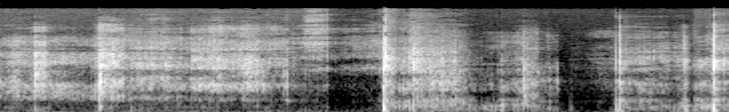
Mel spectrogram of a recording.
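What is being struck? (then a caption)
Cardboard tea box. A tall printed cardboard tea carton held upright in front of a microphone is tapped and scratched with fingernails. Eight dry, short taps stand out over a soft, continuous scratching rustle, with brief quiet gaps between.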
